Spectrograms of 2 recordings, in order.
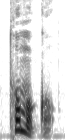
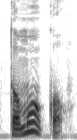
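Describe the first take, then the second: First: The stress is not on the middle syllable. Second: The stress is on the middle syllable. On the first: The speaker calls it wrong. "日本人ならトモコとアクセントを置いて話すかもしれませんが、これはエスペラントのアクセント規則に反します" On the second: The speaker calls it right. "トモコとすると確実に分かってくれるでしょう"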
